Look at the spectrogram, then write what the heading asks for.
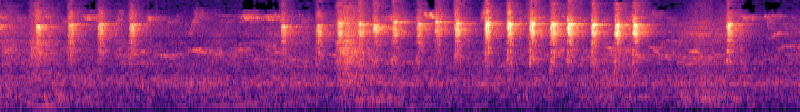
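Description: A bird chirping: a series of short, high chirps, about three a second at first, then a quicker run of about five a second after a short pause, ending with one last chirp near the end.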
